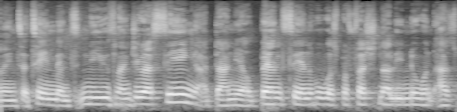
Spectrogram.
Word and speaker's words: BNXN: where he noted that his new name will be pronounced as benson according to his announcement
